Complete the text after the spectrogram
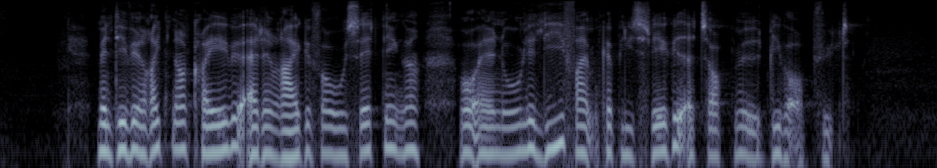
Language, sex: Danish, female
